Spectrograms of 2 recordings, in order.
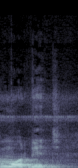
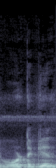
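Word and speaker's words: mortgage: ये आपका है मोरगेज, मोरगेज, मोर्टगेज लोग पढ़ते हैं, बंधक गिरवी, मोर्टगेज नहीं होता, मोरगेज होता है, मोरगेज।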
